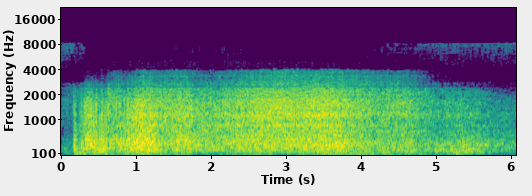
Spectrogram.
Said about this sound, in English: The explosion came one day around noon while Johnny was at his cabin having a bite to eat. And it took place at the mine.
